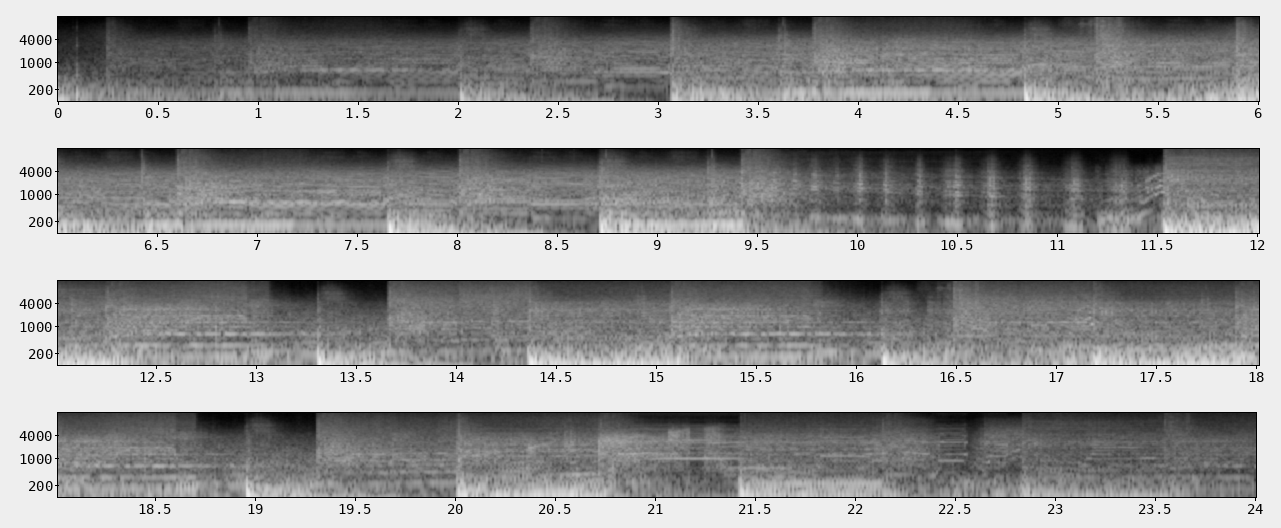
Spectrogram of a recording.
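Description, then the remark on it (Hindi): An upbeat intro song plays loud and full, with a punchy steady beat, heavy bass and dense layered instruments, briefly thinning into a short breakdown midway before the groove returns; no one talks. “but आप मेरा introduction song ज़रूर सुन सकते हैं हे वी गो”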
